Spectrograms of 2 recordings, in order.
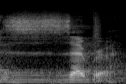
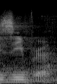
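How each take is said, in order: First: The first syllable is said like 'zeb'. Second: The first syllable is said like 'zee'. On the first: The speaker calls it right. "So Zeb zebra" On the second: The speaker calls it wrong. "Not Z zebra"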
